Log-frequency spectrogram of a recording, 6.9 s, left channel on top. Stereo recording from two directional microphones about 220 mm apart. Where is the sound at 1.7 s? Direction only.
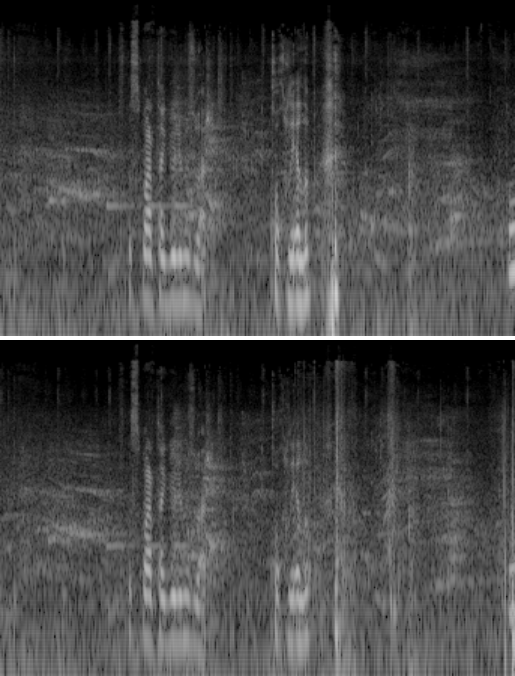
5° left (ahead or behind).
